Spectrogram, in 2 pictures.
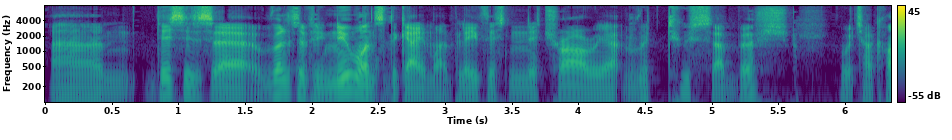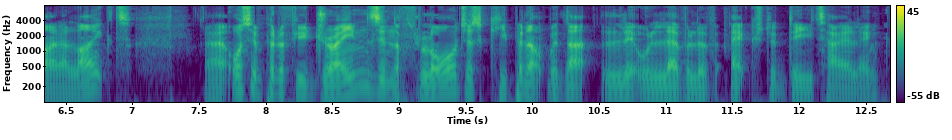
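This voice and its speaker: A man giving casual, chatty commentary as host of a gaming channel, a little hoarse from a long recording session, hesitant and self-effacing. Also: on the low side, lively intonation, moderate pace, hardly any pauses, dry recording, clean studio sound. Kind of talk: casual game build commentary.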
